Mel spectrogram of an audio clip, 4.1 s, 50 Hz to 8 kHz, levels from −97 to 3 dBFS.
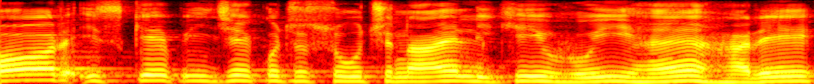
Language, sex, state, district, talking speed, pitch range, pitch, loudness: Hindi, male, Madhya Pradesh, Katni, 135 wpm, 155-180 Hz, 170 Hz, -14 LUFS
